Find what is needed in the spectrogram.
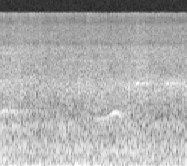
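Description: Wind buffeting an outdoor phone microphone: a low, uneven rumble, with a few faint, thin whistled notes over it.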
